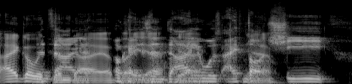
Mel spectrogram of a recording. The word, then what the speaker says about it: Zendaya: I thought Zendaya, am I pronouncing that right? I've heard Zendaya. I go with Zendaya.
